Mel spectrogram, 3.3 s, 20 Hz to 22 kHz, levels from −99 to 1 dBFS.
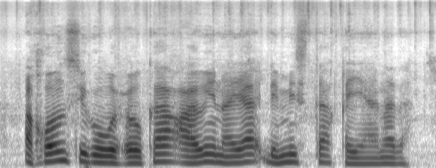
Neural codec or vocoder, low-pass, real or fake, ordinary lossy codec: vocoder, 44.1 kHz, 128 mel bands, Pupu-Vocoder; none; fake; none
